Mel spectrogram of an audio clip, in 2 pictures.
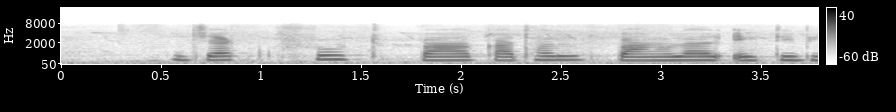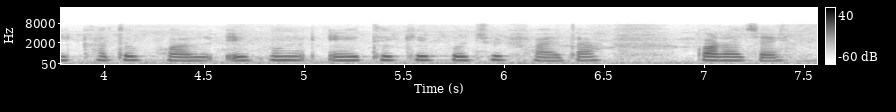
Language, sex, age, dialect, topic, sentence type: Bengali, female, 31-35, Rajbangshi, agriculture, question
